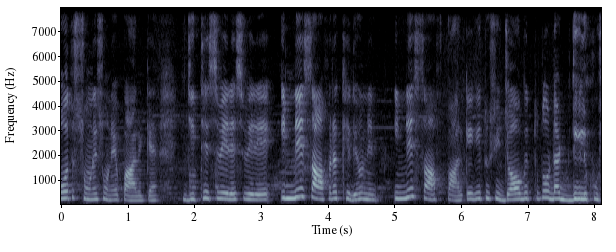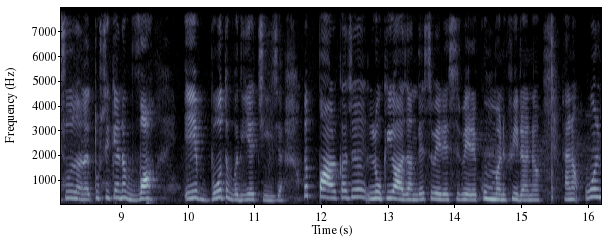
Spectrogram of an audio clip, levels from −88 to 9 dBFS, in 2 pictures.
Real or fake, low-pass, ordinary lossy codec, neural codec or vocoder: real; none; none; none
